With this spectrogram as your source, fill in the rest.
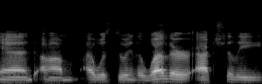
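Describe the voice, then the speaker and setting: The man talks at a fairly slow pace in a medium pitch. The sound is dry and close with no echo, against a quiet background. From New York City, Queens. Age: 30s. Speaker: single man on a marriage show. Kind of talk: interview.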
